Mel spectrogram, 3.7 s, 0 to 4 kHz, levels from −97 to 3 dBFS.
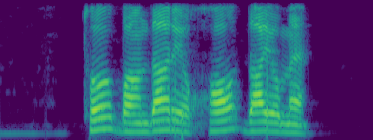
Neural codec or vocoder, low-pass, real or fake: none; 3.6 kHz; real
